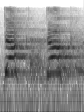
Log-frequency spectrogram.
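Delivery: high excited yell of alarm. Acted. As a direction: shout the warning up high. Character yells warning in story.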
